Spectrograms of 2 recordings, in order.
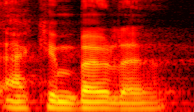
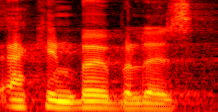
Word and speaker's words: Akinbobola: There were some people outside the other night that Mrs. Akinbola, I keep pronouncing it wrong, Mrs. Akinbobola's was concerned about.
